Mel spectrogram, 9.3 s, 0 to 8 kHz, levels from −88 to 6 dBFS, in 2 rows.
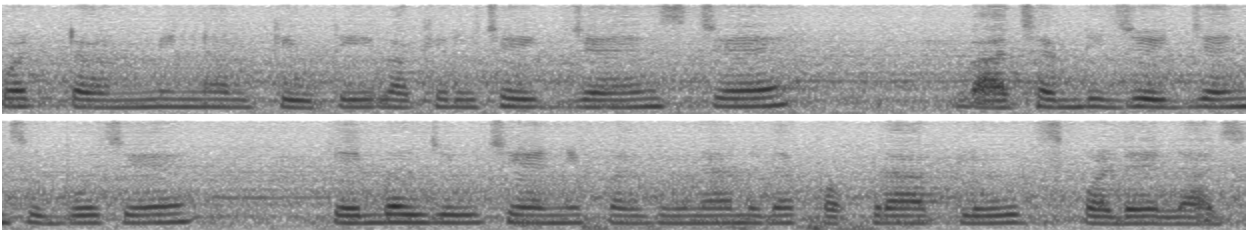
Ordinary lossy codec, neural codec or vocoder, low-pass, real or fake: none; codec, 16 kHz in and 24 kHz out, 1 kbps, XY-Tokenizer; 7.2 kHz; fake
